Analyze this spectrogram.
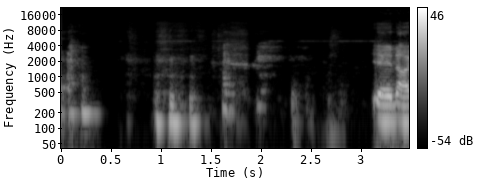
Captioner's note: chuckles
